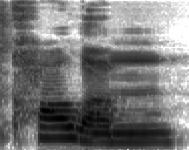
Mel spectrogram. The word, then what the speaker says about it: column: it's spelled like this it has a silent and it's spelled c o l u m and the word is column it doesn't have an n sound at the end that n is silent oh my goodness do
